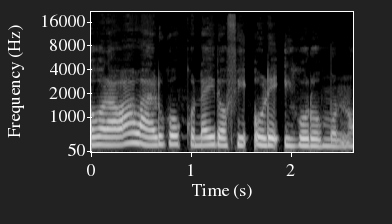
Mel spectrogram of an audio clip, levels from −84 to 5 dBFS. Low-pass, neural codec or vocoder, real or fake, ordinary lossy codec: 19.8 kHz; vocoder, 44.1 kHz, 128 mel bands, Pupu-Vocoder; fake; Opus, 64 kbps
